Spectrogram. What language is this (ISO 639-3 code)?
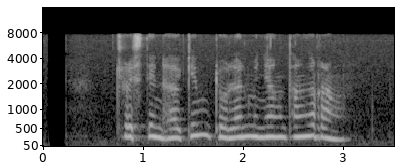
jav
